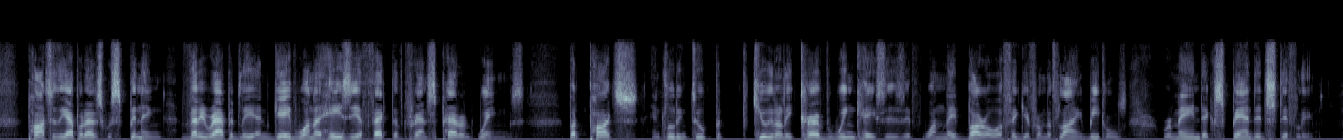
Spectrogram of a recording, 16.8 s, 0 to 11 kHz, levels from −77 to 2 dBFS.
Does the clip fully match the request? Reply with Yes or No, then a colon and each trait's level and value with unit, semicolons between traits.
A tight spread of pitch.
No: average, 3.9 semitones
